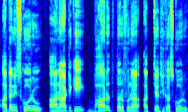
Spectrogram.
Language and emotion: Telugu, neutral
